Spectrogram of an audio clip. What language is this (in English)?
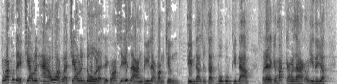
Vietnamese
